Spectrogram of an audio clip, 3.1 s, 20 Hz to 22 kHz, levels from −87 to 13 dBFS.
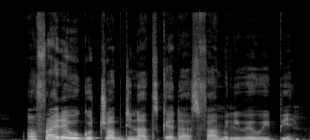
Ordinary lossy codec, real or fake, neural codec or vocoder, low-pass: none; real; none; none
